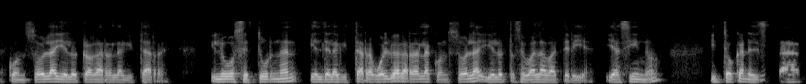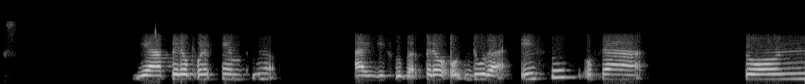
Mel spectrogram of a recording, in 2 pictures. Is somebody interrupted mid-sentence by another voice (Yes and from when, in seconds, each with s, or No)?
No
